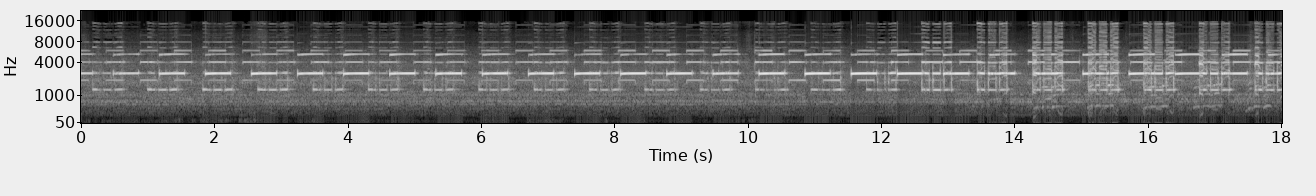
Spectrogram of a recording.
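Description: Alarm buzzer on a steam boiler's control panel beeping in a steady repeating pattern, about one and a half shrill beeps a second.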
